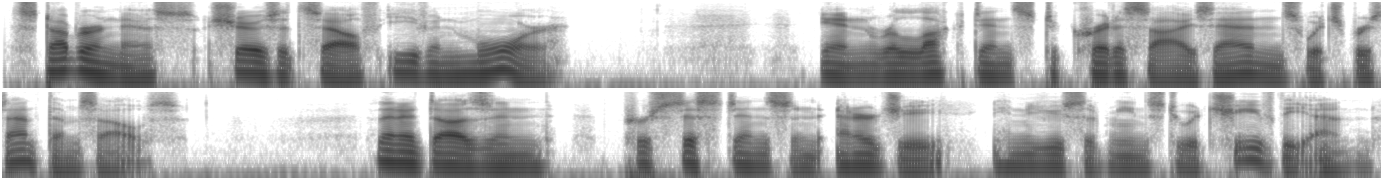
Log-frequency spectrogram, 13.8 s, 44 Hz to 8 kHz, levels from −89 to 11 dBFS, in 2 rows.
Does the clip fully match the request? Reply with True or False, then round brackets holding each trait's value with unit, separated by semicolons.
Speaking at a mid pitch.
False (90 Hz)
